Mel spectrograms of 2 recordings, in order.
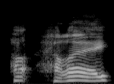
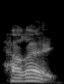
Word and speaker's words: Haleh: Well, you played Haleh. I want to make sure I said it correct because I know during the series that was brought up in the series that it had to be pronounced Haleh.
